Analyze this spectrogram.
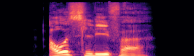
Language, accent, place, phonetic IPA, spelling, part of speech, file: German, Germany, Berlin, [ˈaʊ̯sˌliːfɐ], ausliefer, verb, De-ausliefer.ogg
- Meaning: first-person singular dependent present of ausliefern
